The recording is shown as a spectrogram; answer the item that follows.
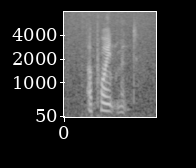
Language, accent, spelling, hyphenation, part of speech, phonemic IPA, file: English, US, appointment, ap‧point‧ment, noun, /əˈpɔɪnt.mɛnt/, En-us-appointment.ogg
- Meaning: 1. The act of appointing a person to hold an office or to have a position of trust 2. The state of being appointed to a service or office; an office to which one is appointed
